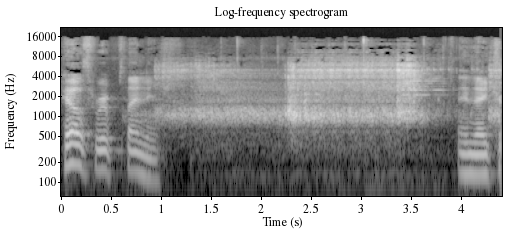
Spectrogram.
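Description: Game sound effects play from a small handheld console speaker.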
